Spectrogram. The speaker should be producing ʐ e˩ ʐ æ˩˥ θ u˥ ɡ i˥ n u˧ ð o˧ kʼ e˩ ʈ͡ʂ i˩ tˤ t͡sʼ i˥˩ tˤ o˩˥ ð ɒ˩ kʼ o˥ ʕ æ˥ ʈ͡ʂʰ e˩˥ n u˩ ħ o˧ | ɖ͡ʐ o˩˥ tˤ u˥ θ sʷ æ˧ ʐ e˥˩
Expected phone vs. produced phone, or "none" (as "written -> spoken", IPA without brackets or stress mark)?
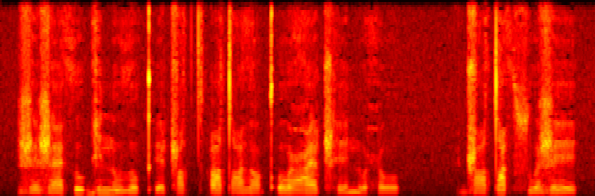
none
